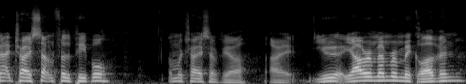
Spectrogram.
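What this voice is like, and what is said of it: Usual voice. Nothing is said of it.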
